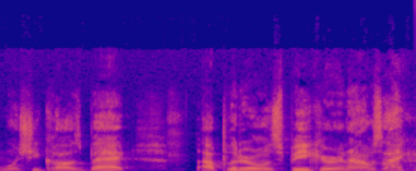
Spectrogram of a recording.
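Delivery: usual speaking voice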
